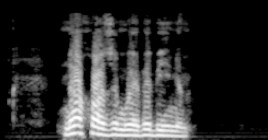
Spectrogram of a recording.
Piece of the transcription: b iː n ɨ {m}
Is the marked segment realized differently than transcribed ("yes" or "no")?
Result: no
